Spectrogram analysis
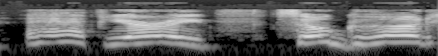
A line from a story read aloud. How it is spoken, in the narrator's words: he moaned out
